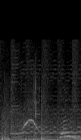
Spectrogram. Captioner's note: whistling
